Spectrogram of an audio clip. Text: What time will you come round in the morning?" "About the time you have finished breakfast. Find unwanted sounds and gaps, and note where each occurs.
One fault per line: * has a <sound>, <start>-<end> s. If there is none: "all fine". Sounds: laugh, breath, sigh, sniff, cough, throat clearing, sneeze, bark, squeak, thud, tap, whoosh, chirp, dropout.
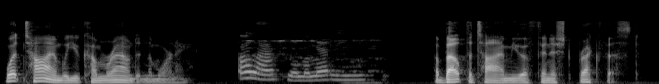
* has a sigh, 2.4-3.9 s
